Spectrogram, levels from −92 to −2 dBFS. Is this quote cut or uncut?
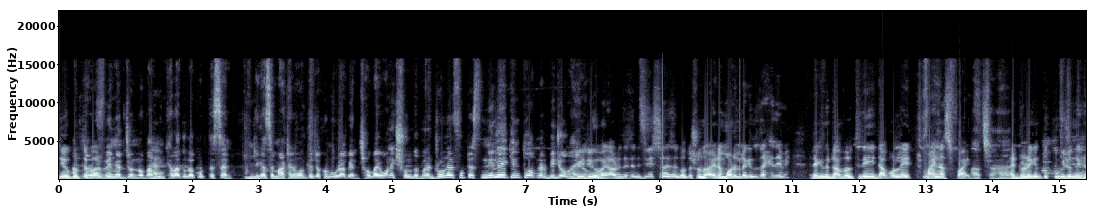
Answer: uncut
